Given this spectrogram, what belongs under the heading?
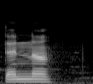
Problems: background conversations at intervals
